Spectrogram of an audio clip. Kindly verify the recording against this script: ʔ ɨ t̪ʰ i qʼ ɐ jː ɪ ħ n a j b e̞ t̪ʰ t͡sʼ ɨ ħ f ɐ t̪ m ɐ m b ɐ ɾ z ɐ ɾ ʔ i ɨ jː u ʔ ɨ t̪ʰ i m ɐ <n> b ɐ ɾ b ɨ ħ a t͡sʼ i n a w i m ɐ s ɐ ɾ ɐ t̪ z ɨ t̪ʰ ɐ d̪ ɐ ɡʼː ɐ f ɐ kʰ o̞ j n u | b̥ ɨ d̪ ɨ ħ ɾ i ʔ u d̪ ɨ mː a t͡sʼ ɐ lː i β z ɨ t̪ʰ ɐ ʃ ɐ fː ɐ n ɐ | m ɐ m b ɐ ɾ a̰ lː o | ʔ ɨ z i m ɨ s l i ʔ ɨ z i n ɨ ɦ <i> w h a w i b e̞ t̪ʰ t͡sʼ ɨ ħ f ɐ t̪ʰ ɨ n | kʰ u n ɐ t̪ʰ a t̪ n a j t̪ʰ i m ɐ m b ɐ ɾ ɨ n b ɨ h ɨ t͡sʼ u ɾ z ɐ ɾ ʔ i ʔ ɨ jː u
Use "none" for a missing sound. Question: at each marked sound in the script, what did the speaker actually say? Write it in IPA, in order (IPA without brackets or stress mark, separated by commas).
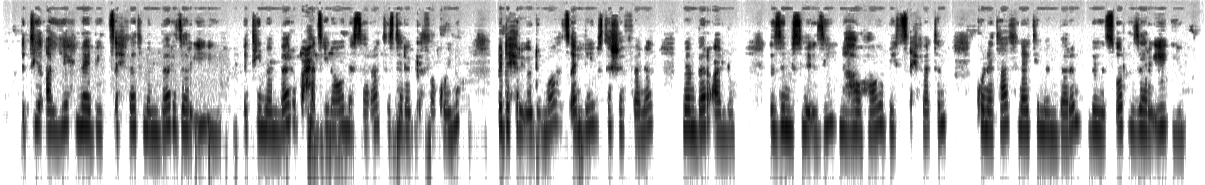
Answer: m, a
